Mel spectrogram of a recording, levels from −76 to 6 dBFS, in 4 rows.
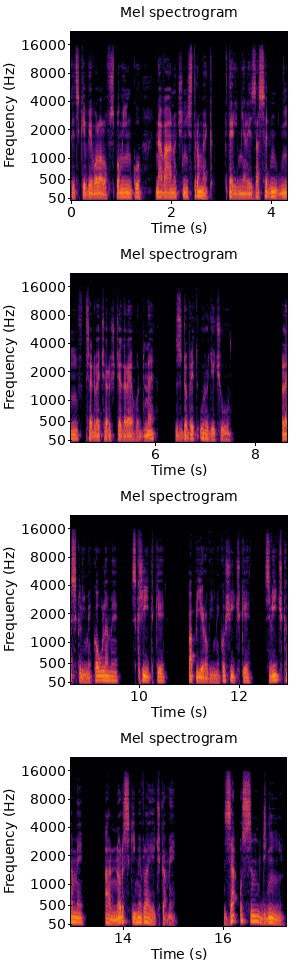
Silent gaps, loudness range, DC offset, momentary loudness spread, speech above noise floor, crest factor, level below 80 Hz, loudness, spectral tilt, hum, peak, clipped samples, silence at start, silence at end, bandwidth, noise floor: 2.94-3.06 s, 6.08-6.39 s, 7.59-8.53 s, 9.65-9.84 s, 10.61-10.98 s, 12.31-12.50 s, 13.28-13.63 s, 15.10-16.00 s; 3 LU; under 0.1%; 9 LU; over 69 dB; 18 dB; -40 dBFS; -22 LUFS; -5 dB/octave; none; -4 dBFS; under 0.1%; 0 s; 0.05 s; 16 kHz; under -90 dBFS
